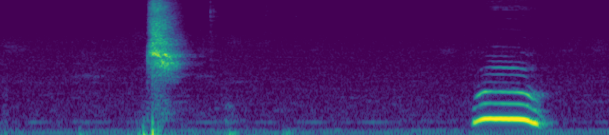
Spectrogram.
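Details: Cat named Zena or Zinn playing fetch at home: a sharp thud, then one loud, clear meow that rises and falls over about half a second, with soft voices nearby.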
